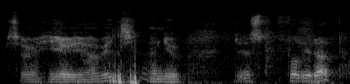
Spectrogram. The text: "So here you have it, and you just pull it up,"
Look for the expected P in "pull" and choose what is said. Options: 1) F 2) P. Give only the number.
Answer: 1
